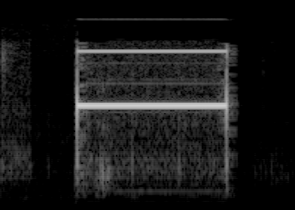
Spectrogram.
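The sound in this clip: An answering machine beeps once, a loud, steady, high electronic tone lasting about one second, with no other sound around it.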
